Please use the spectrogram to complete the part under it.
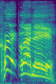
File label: "hurry", Scotsman; speech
